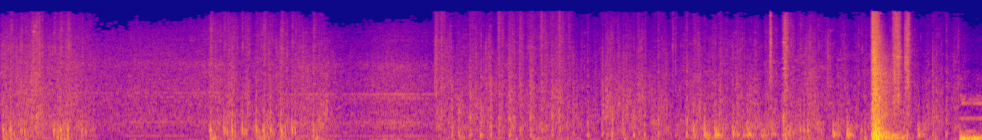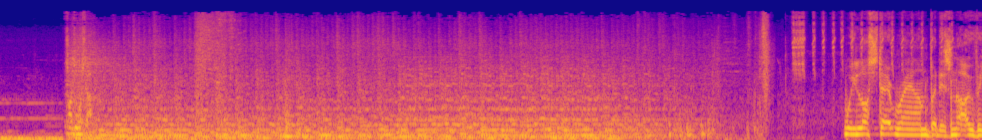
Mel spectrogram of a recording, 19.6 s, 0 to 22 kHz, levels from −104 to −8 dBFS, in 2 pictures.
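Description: No technical faults can be heard anywhere in this audio.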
